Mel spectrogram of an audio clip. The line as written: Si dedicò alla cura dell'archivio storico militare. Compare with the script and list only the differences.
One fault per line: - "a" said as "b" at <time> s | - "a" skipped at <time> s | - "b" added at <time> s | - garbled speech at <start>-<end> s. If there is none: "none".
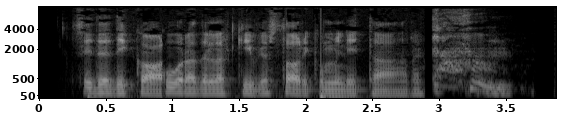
- "alla" skipped at 0.9 s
